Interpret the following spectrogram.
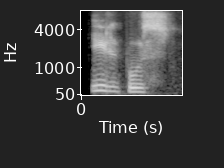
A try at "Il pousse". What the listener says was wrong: Good. Smaller P. Il pousse.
